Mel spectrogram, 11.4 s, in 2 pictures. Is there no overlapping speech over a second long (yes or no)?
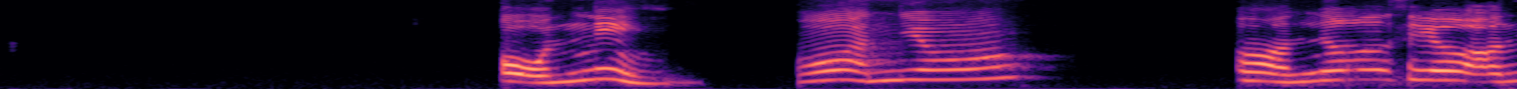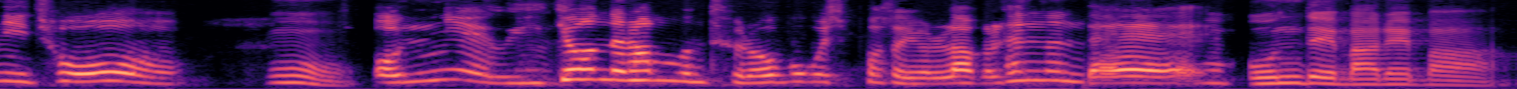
yes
